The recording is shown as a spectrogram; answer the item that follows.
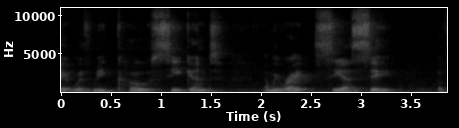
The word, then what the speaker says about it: cosecant: So when you're done pausing, the new stuff is, and it's pronounced, so say it with me, cosecant, and we write CSC of theta.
